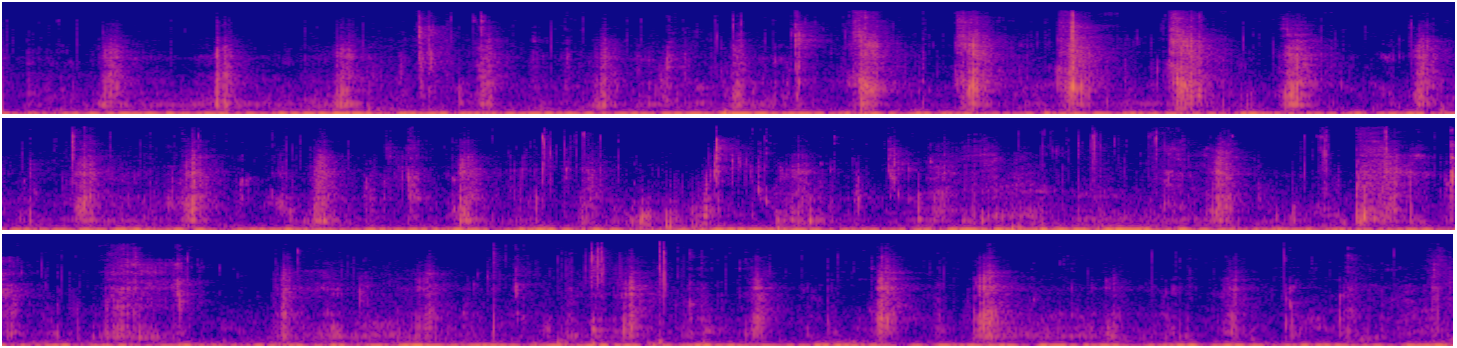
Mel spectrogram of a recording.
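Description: A person chewing mouthfuls of papaya salad with raw vegetables, a steady run of crisp crunches.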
